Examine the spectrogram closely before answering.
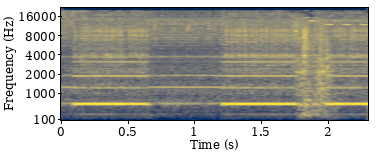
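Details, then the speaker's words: Protomaker 3D printer doing a dry test print with no plastic and not extruding: clean singing stepper tones start and stop with each move, plus a quick rushing move to the home position as the print finishes. Normal operation. "sounds like it's finishing off well would be finishing off if it was actually extruding"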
